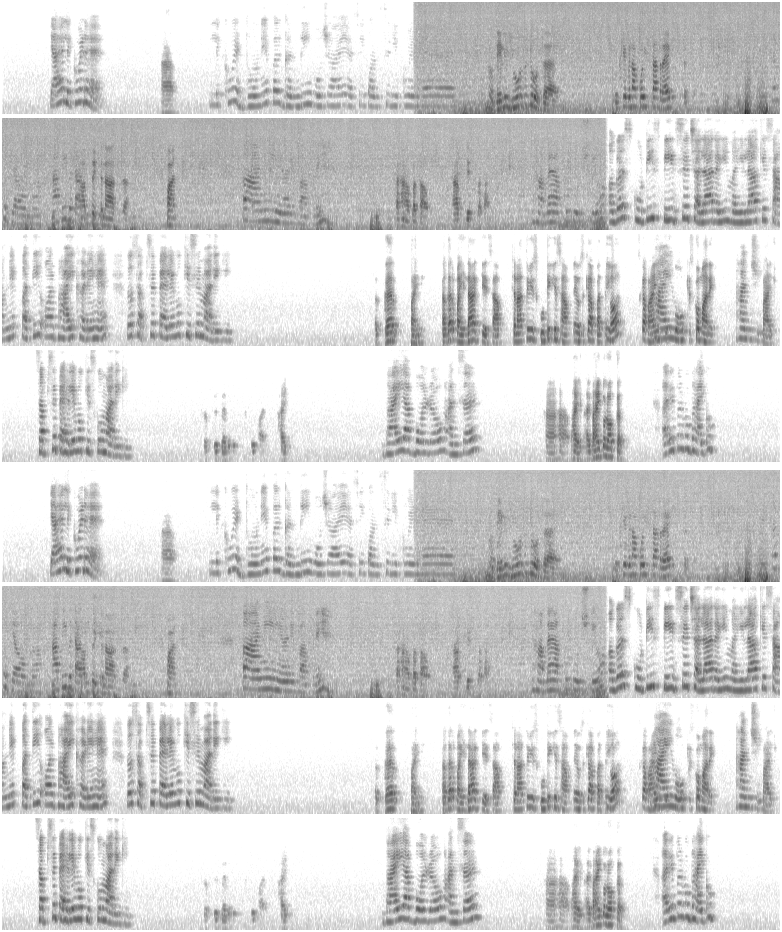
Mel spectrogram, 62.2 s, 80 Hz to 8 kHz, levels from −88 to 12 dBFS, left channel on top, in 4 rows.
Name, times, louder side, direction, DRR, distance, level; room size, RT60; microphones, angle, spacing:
voice 1, 1.0-2.0 4.1-9.5 15.1-17.6 19.9-22.2 26.1-35.7 44.2-44.8 45.8-46.4 47.4-49.3 54.3-56.2 59.7-60.9, right 3 dB, 50° right, 1.0 m, -35 dB
sound 1, 8.2-27.6, left 1 dB, 15° left, 0.4 m, -31 dB
voice 2, 9.7-11.1 12.3-13.5 17.1-18.1 18.9-19.1 23.4-24.1 24.6-25.3 38.6-39.0 39.3-39.5 39.9-41.1 41.3-43.5 43.9-44.3 44.6-45.3 46.3-46.5 50.9-51.3 51.7-51.9 52.2-52.4 57.6-59.1, left 4 dB, 60° left, 0.6 m, -30 dB
3.4 x 2.0 x 2.6 m
head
